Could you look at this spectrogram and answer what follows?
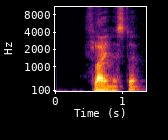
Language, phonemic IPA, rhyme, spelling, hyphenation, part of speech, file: Norwegian Bokmål, /ˈflæɪnəstə/, -əstə, fleineste, flei‧nes‧te, adjective, Nb-fleineste.ogg
- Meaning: attributive superlative degree of flein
